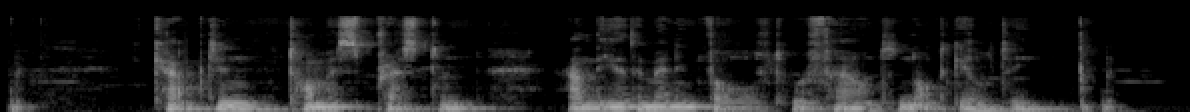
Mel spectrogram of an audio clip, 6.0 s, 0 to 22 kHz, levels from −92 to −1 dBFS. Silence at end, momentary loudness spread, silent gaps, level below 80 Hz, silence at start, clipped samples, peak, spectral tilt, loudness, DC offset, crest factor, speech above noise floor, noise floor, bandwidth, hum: 0.35 s; 16 LU; none; -56 dBFS; 0.05 s; under 0.1%; -22 dBFS; -5 dB/octave; -40 LUFS; under 0.1%; 18 dB; 32 dB; -72 dBFS; 11.5 kHz; none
